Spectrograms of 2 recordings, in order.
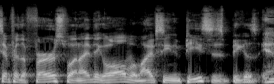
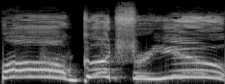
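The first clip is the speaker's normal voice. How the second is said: snapping, very high, very slow, long drawn Oh. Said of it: "he just snaps".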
